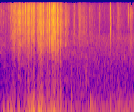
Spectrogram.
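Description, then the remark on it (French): Dry, crackling crinkles as a small leaf is crumpled into a small ball, a dense burst of rustling for about a second that then fades to sparse faint crackles and one brief snap. “Alors attends, je vais chercher une petite feuille. J'en ai récupéré. Je fais une petite boule.”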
